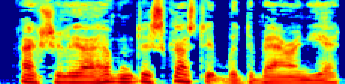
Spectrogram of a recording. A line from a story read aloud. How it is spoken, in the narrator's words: he said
